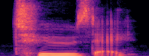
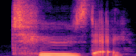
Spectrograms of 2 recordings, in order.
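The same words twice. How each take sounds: First: The word begins with a t sound. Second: The same.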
